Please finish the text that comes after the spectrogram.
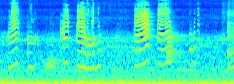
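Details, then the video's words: Hungry baby magpie begging from a neighbour's tree outdoors: repeated wavering, nasal squeals with rising harmonics, several in quick bursts, over steady low background rumble. "More Hungry Magpies"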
